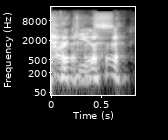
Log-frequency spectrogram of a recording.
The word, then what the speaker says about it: Arceus: Oh, it is pronounced Arceus.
